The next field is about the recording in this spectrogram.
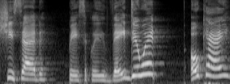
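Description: Her voice is a fairly high-pitched woman's voice with a bright, sharp tone and vocal fry. The pitch makes very wide swings. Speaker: podcast co-host. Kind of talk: political commentary chat.

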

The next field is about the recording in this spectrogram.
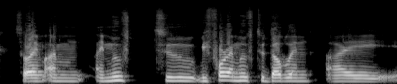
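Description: A man with a Portuguese accent speaks in a fairly high pitch. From Portugal. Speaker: social prescribing worker, sports psychologist. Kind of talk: interview.

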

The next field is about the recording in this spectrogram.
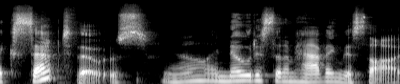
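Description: A woman speaks at a moderate pace in a fairly low pitch, an unremarkable speaking voice, on a very clean recording with a silent background. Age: 40s. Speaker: clinical psychologist. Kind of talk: interview.

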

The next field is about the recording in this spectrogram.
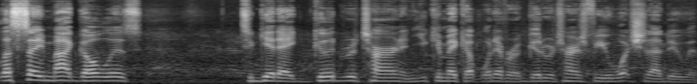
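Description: With noticeable background noise, a man speaks very fast in a Southern US accent, his fairly high pitch showing ordinary variation. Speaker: podcast host. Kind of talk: casual interview chat. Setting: recorded on site at a conference.

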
